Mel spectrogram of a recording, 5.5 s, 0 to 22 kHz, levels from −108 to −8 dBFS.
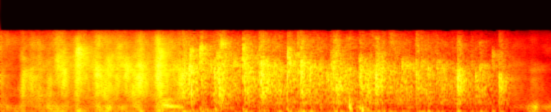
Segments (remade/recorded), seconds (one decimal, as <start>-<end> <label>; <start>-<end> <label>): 0.0-1.8 remade; 1.8-5.1 recorded; 5.1-5.5 remade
